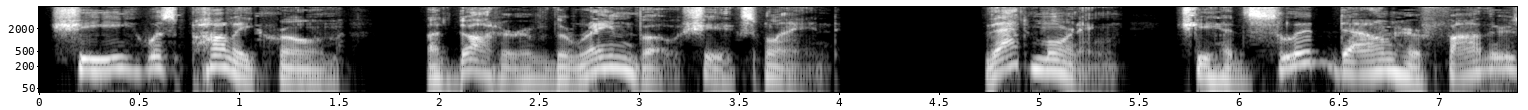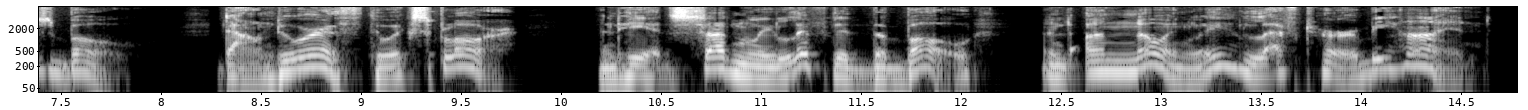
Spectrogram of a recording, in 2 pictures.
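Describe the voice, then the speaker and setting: A man reading a children's story as an expressive scripted narration. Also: mid-range voice, unhurried, husky, no room sound.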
